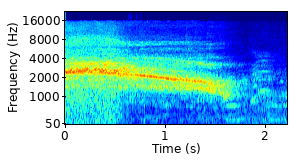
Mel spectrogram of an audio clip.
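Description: A human voice imitating the Female Titan's screech while inhaling, a loud, shrill, sustained squeal that slides slowly downward in pitch and fades out after about two seconds.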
